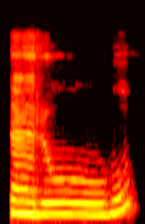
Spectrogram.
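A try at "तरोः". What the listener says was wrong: It's still sounding like taruhu. Taroho.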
